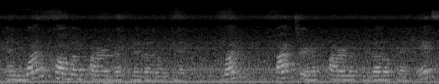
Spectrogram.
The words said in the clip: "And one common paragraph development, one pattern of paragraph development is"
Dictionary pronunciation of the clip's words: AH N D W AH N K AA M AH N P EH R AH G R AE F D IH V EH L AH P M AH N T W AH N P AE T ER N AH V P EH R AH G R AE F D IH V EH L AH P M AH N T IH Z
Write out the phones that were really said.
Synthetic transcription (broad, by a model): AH N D W AH N K AA M AH N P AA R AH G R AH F D IH V EH L AH P M AH N T W AH N F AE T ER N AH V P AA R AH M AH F D IH V EH L AH P M AH N T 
